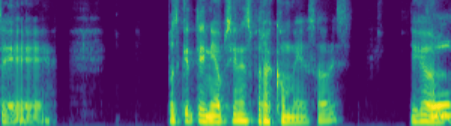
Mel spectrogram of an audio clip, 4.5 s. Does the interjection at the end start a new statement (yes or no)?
yes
